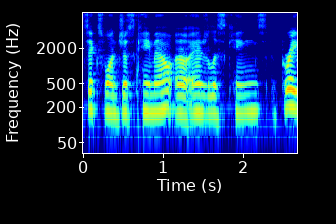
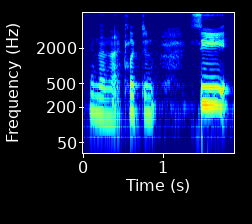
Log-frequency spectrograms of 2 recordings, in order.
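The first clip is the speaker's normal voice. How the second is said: ordinary talk, nothing marked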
